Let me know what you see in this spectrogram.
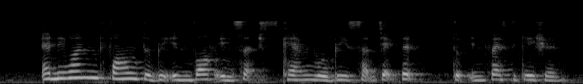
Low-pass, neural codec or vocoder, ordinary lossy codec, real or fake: none; codec, 16 kHz, 4 kbps, FreqCodec, larger model; none; fake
